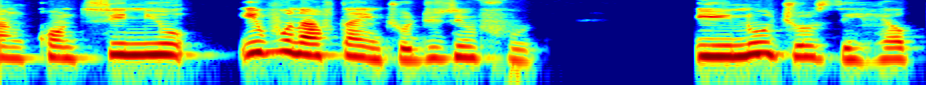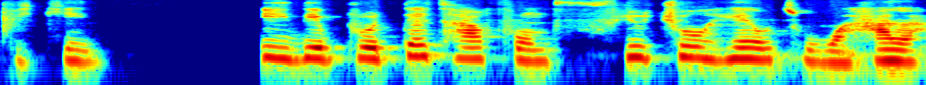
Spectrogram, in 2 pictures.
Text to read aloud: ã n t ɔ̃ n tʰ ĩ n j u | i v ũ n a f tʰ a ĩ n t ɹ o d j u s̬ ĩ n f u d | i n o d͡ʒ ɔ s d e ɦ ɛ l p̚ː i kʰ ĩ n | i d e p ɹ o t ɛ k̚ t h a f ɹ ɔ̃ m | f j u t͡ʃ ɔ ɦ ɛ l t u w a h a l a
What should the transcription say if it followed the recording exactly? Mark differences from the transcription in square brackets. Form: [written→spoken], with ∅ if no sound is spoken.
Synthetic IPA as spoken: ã n [t→k] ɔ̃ n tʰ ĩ n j u | i v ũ n a f [tʰ→t] a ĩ n t ɹ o d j u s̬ ĩ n f u d | i n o d͡ʒ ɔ s d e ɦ ɛ l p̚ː i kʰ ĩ n | i d e p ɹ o t ɛ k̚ t h a f ɹ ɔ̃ m | f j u t͡ʃ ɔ ɦ ɛ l t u w a h a l a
